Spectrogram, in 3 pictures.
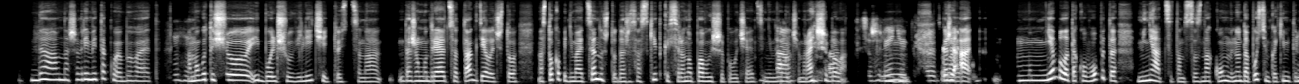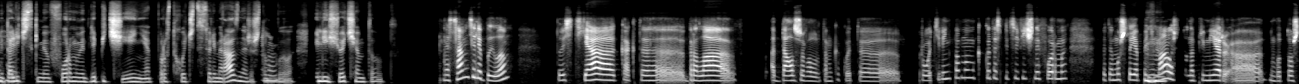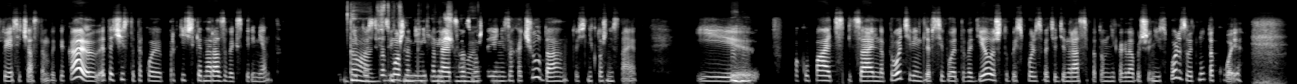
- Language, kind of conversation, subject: Russian, podcast, Как бюджетно снова начать заниматься забытым увлечением?
- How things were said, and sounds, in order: laughing while speaking: "раньше"; other background noise; other noise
